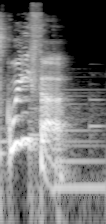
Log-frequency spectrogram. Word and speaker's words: Gwythyr: How do you pronounce the Y's in this one? Because I'm thinking Welsh, which is Gunther? Or is it Gwynthir? Gunther. Gwythyr. Okay. It's Gwythyr. Nice.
